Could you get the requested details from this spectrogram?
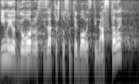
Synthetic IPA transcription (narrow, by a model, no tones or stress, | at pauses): imajuod̪ɡo̞ʋo̞ːɾnost̪izat̪o̞ʃt̪o̞sut̪e̞bo̞lest̪inast̪ale̞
